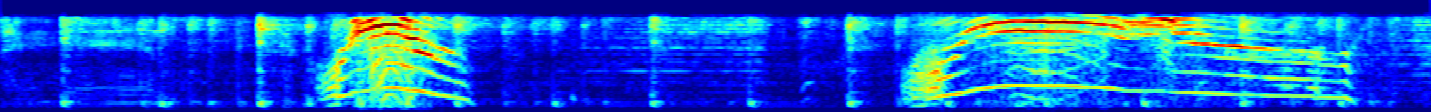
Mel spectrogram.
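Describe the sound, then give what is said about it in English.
A cat meows twice: a short, loud yowl that rises and falls, then after a gap a longer drawn-out meow that slowly falls in pitch, both over a faint background. “And then the cat just goes straight up.”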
